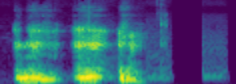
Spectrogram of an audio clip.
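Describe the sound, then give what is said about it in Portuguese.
A person clears their throat in three quick, rough bursts, followed by a faint, short rasp after a brief pause. “estou com pigarro.”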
